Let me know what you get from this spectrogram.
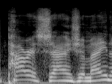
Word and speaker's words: Paris Saint-Germain: And in sport, Chelsea lost 3-1 away to Paris Saint-Germain.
